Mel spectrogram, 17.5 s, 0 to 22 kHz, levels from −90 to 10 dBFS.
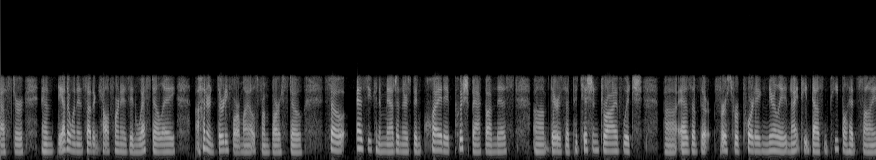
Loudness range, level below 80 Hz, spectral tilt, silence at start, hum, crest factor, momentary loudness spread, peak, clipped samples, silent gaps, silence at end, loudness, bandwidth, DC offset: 1 LU; -80 dBFS; -9 dB/octave; 0 s; none; 22 dB; 8 LU; -8 dBFS; under 0.1%; none; 0 s; -30 LUFS; 3.9 kHz; under 0.1%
